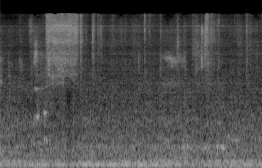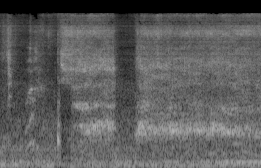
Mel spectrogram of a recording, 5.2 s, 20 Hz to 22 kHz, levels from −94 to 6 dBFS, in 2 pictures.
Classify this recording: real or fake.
fake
